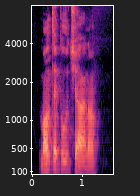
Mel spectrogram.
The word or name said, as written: montepulciano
